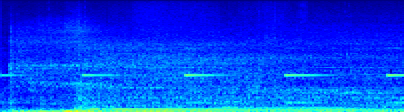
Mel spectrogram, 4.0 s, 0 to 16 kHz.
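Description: Kia Cadenza's 3.3-litre V6 engine started with the key, catching under a second in and then idling with a steady low hum. A short electronic dashboard chime beeps about once a second throughout.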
